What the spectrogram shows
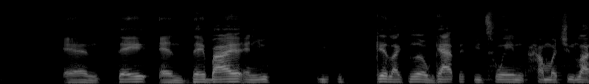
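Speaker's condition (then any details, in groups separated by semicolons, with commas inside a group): No condition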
